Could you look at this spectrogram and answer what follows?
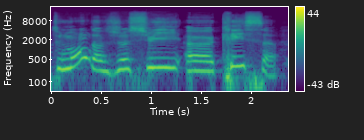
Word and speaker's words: Kriss: Bonsoir tout le monde, je suis Chris Brochek, donc mon Chris s'écrit K-R-I-2-S et Brochek, B-R-O-C-H-E-C.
